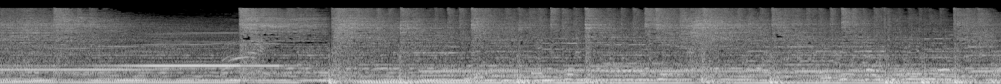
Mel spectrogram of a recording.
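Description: Live rock band playing loud: electric guitars and a drum kit, with the cymbals and drums coming in fuller about two and a half seconds in.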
